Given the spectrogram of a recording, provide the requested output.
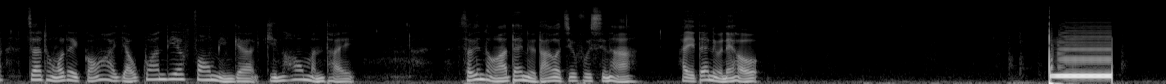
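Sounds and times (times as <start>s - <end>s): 
speech: 0.0s - 3.6s, 4.6s - 7.7s
steady electronic telephone busy tone: 10.5s - 11.2s.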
